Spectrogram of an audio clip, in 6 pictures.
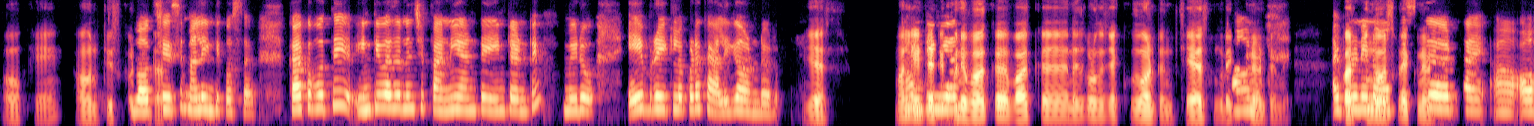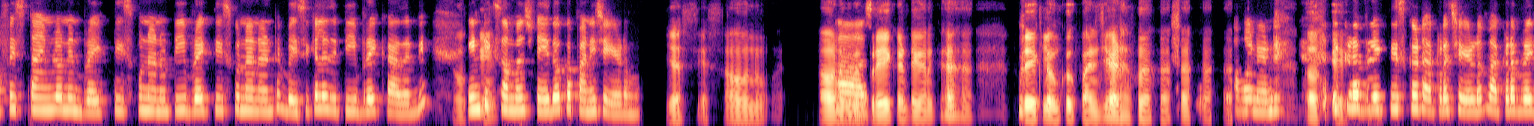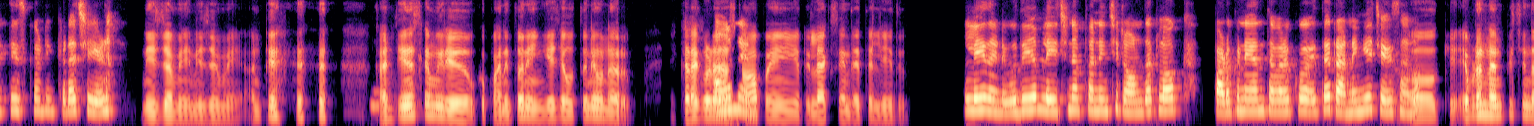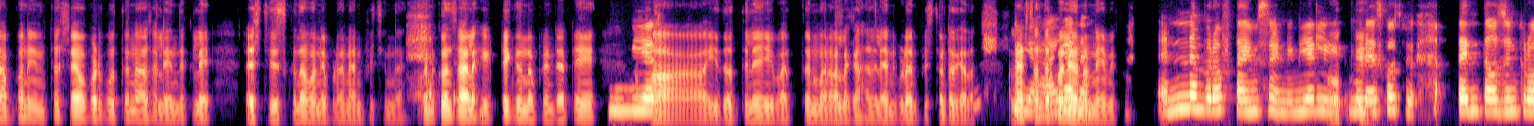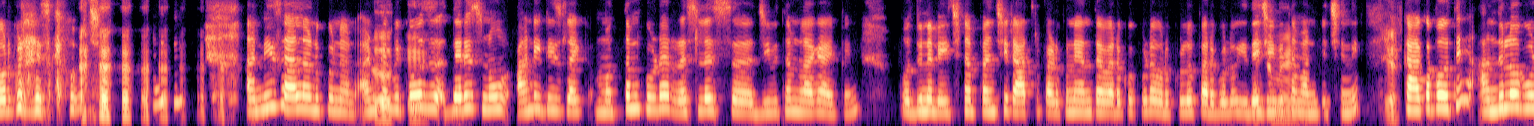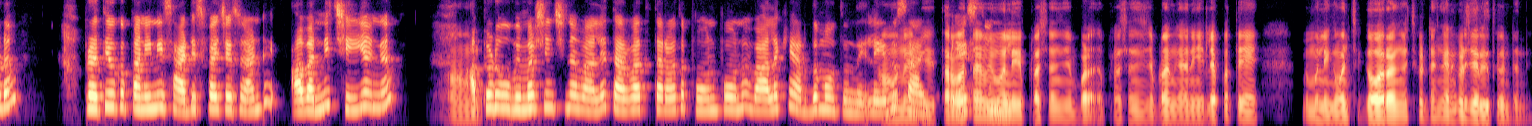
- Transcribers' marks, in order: tapping; in English: "వర్క్"; in English: "బ్రేక్‌లో"; in English: "యెస్"; in English: "కంటిన్యూయస్"; in English: "వర్క్"; other background noise; in English: "వర్కింగ్ అవర్స్"; in English: "ఆఫీస్"; in English: "బ్రేక్"; in English: "బ్రేక్"; in English: "బేసికల్లీ"; in English: "బ్రేక్"; in English: "యెస్. యెస్"; laughing while speaking: "అవునండి. ఇక్కడ బ్రేక్ తీసుకొని అక్కడ చేయడం, అక్కడ బ్రేక్ తీసుకొని ఇక్కడ చేయడం"; in English: "బ్రేక్‌లో"; in English: "బ్రేక్"; laugh; in English: "బ్రేక్"; chuckle; in English: "కంటిన్యూయస్‌గా"; in English: "ఎంగేజ్"; in English: "రౌండ్ ద క్లాక్"; in English: "రెస్ట్"; in English: "హెక్టిక్‌గా"; in English: "నియర్లీ"; in English: "వర్క్‌తోని"; giggle; in English: "ఎన్ నంబర్ ఆఫ్ టైమ్స్"; in English: "నియర్లీ"; in English: "టెన్ థౌజండ్ క్రోర్"; laughing while speaking: "కూడా యేసుకోవచ్చు"; laugh; in English: "బికాజ్ దేర్ ఈజ్ నో అండ్ ఇట్ ఈజ్ లైక్"; in English: "రెస్ట్‌లెస్"; in English: "యెస్"; in English: "సాటిస్‌ఫై"
- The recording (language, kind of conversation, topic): Telugu, podcast, ఇంటినుంచి పని చేసే అనుభవం మీకు ఎలా ఉంది?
